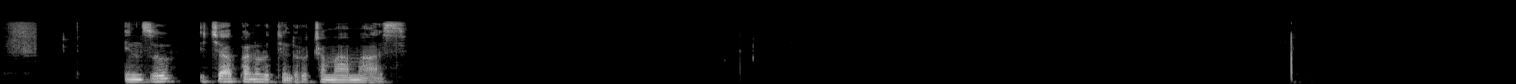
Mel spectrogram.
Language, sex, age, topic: Kinyarwanda, female, 50+, government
